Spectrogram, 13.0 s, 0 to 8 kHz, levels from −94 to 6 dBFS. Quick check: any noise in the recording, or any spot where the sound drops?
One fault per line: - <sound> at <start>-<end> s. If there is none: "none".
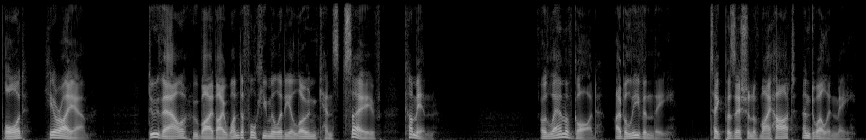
none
